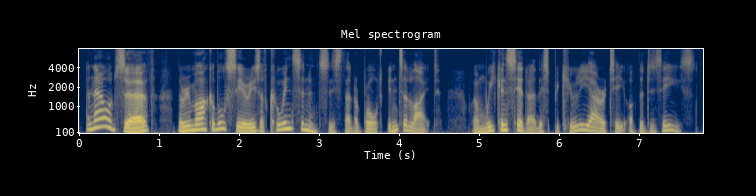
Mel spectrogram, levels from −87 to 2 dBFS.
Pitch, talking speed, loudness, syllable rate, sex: 145 Hz, 160 wpm, -20 LUFS, 5.9 syllables/s, male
